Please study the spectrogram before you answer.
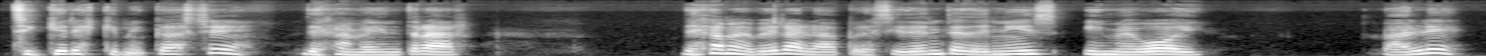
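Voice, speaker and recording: A woman reading aloud and voicing a furious young woman who shouts and demands to be let in. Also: medium pitch, takes it slowly, no echo, clean studio sound.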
